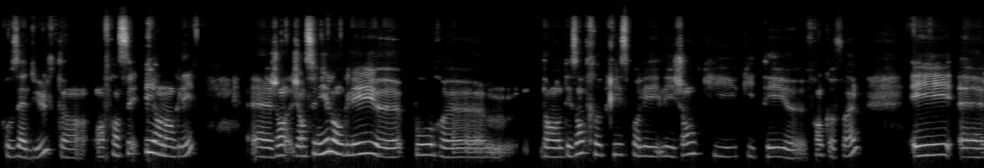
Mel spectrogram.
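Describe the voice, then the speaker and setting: A middle-aged woman from Morocco introduces herself as a French tutor. She speaks off the cuff, with frequent fillers and restarts. Her voice has a gravelly edge at a middle pitch. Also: a little mellow. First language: French, also speaks Arabic. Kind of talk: self-introduction to prospective students. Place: Quebec, Canada.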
